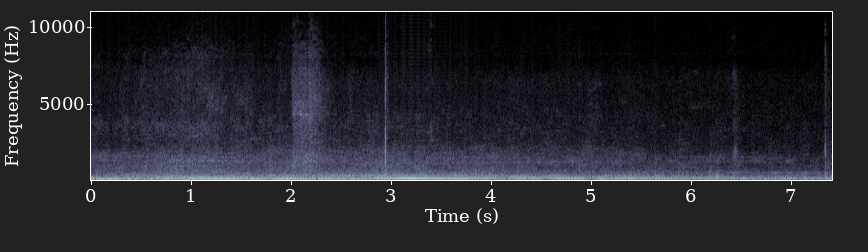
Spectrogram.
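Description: Mother cat purring, a low steady rumble with short breaks between breaths, while her kittens nurse. A brief rustle comes about two seconds in and a small click just after.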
